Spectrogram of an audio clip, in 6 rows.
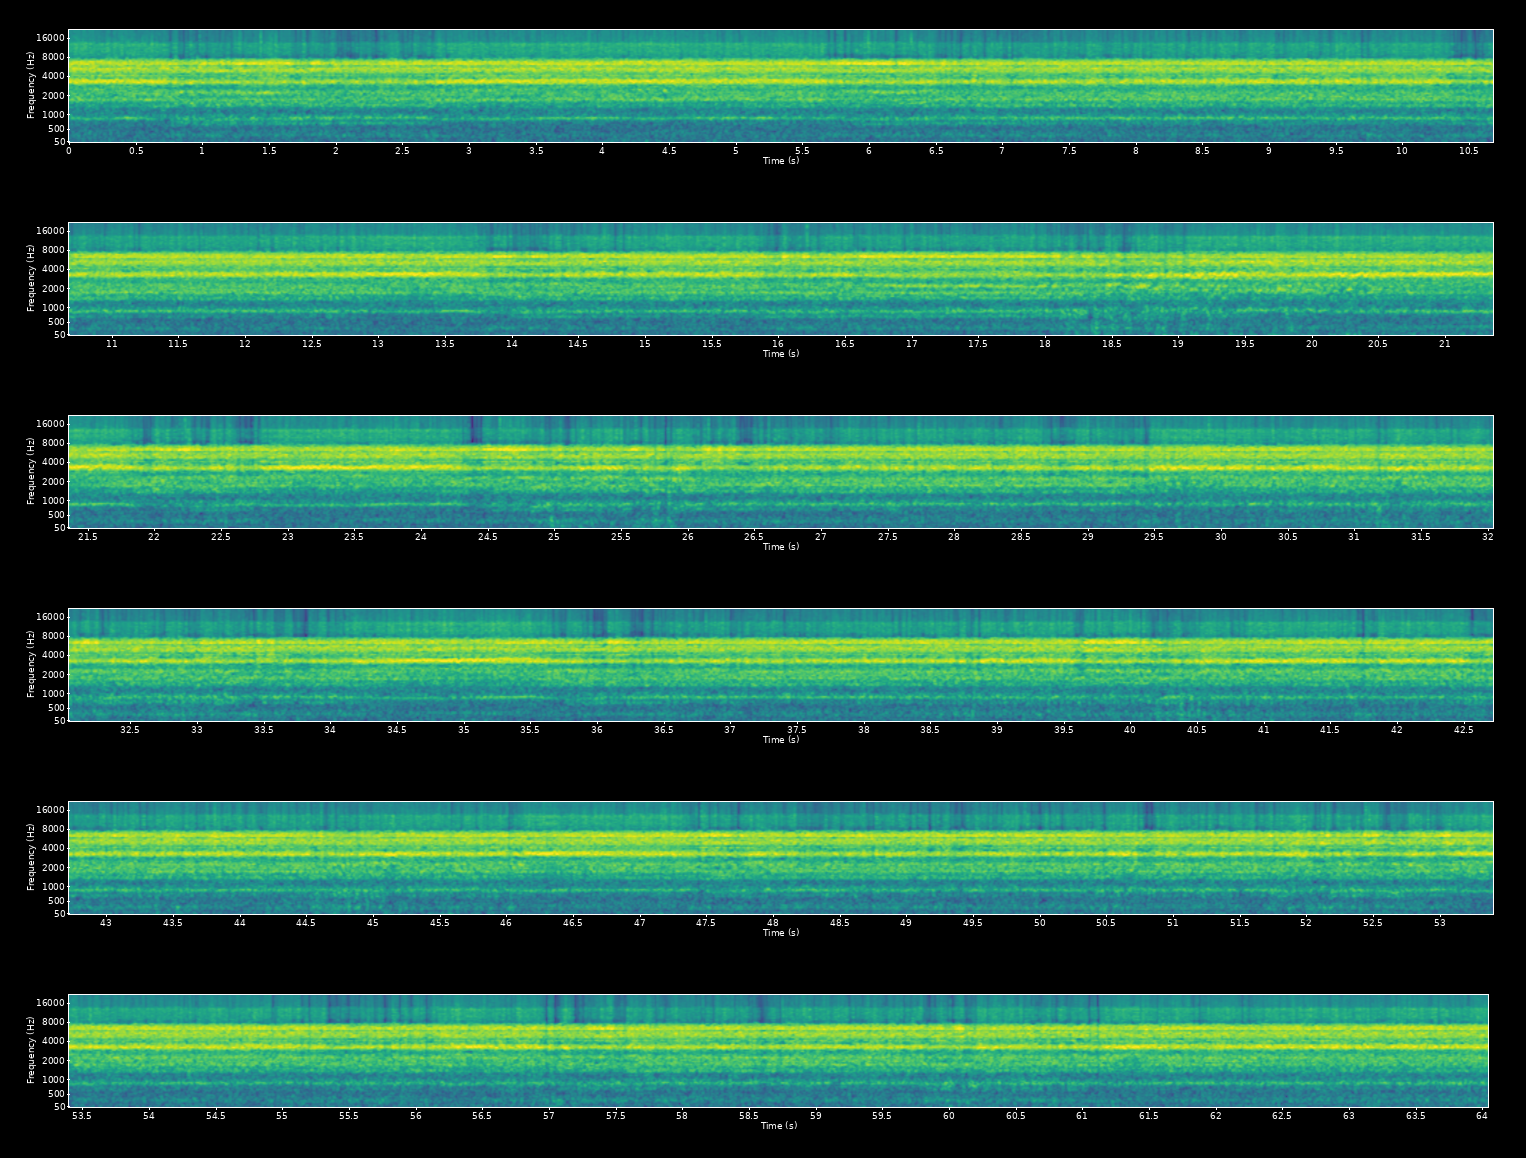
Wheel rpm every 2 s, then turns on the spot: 220, 230, 230, 230, 230, 230, 230, 230, 220, 210, 220, 220, 220, 230, 230, 230, 230, 220, 230, 230, 230, 230, 230, 230, 230, 230, 230, 230, 230, 230, 230, 230.
none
